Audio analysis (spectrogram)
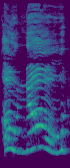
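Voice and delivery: high alarmed cry; cried. Acted. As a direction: cry out in panic. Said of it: "cried Scipito".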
